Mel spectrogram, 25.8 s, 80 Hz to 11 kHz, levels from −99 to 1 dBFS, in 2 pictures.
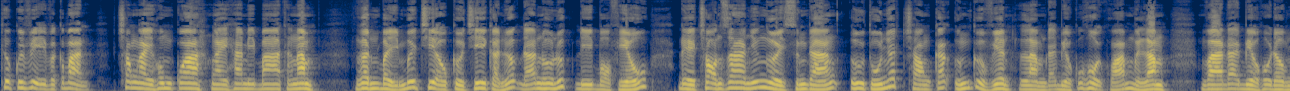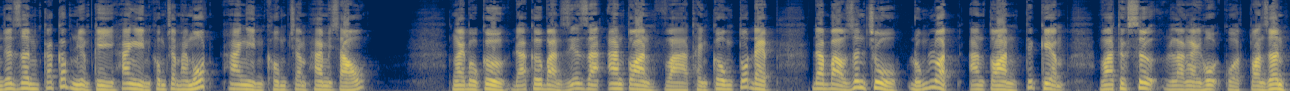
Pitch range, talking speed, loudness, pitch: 150-185 Hz, 220 wpm, -19 LUFS, 165 Hz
